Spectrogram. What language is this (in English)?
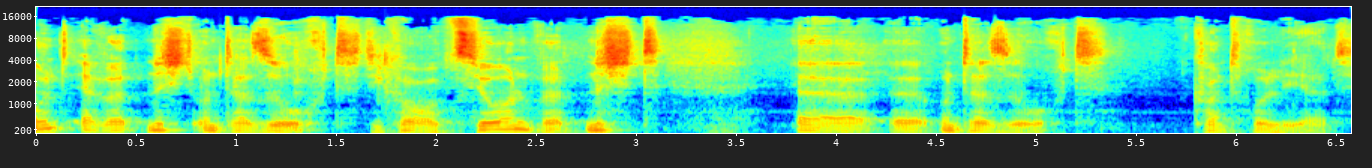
German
